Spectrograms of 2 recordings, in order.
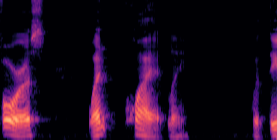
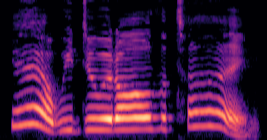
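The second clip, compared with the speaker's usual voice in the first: high, slow, airy tease; breezy needling tone; light teasing; 6 dB louder, slower than usual. A narrator's reading. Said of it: "Dix added in a light tone".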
